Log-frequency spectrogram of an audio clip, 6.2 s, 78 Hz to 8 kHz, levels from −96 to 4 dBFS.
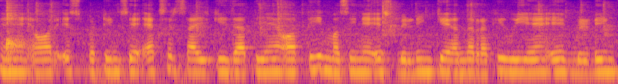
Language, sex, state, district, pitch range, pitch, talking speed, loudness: Hindi, male, Rajasthan, Barmer, 150-155 Hz, 155 Hz, 205 wpm, -19 LUFS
